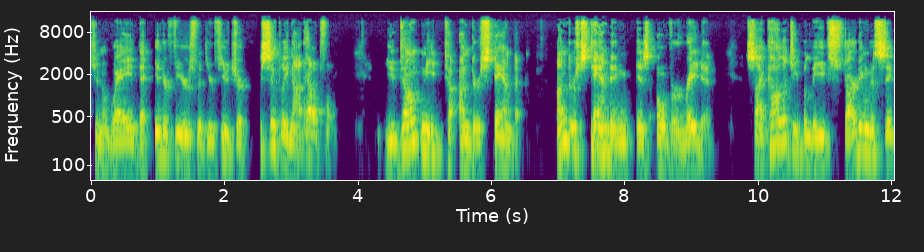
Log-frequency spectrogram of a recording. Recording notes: We listen back to the audio from our incredible live event. Please note this episode was recorded via Zoom due to COVID19, so we apologise for any sound issues.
